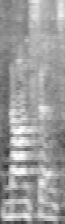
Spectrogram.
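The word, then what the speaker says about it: Nansen: to read for us nonsense cat nonsense is the um the Japanese pronunciation of nonchon and I don't speak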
